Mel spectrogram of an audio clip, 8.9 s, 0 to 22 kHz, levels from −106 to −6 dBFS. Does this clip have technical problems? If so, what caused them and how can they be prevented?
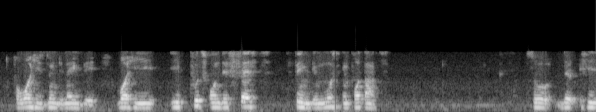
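Yes, there's one packet loss filled with silence at 5.02 s, right after "the first thing the". A 20 ms hole, consistent with a single dropped packet, cuts the sound with hard edges. Switching on packet loss concealment or adding jitter buffering and FEC would prevent it.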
